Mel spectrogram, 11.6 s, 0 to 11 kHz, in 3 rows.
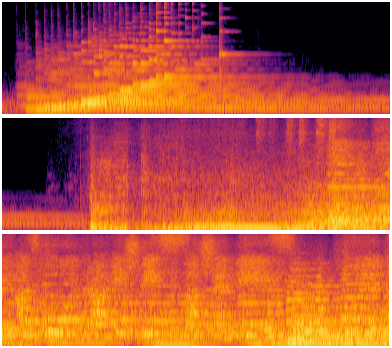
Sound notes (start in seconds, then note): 4.6 GAZ M20 engine revving; 7.0 performed by the Children's Choir playing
